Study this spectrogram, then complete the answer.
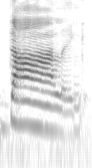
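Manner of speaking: loud, drawn-out British "dahling"; Lisa Vanderpump. Retold or imitated. Vlogger announcing her third lesson, imitated British darling. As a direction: imitate a grand British socialite. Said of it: "I used to love it when she'd say".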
